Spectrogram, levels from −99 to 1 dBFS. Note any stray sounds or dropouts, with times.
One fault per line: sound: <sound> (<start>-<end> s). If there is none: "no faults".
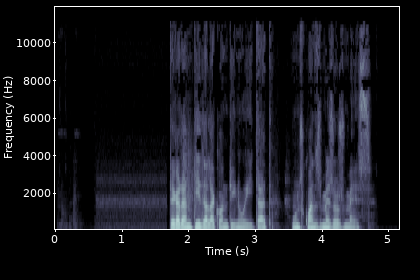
no faults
